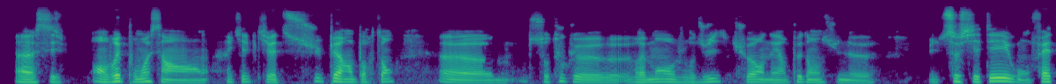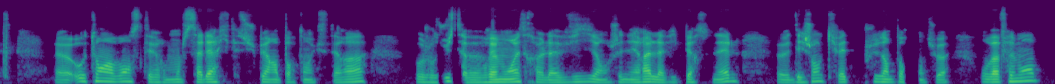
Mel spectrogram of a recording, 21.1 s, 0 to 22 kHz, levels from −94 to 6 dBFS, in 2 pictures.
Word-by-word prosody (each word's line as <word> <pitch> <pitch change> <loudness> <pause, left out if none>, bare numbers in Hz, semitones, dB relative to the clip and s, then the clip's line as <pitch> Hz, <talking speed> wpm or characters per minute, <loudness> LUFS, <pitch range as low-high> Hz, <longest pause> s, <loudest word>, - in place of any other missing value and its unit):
Heu, 120 -2 +4
c'est 115 0 -4 0.3
en - - +3
vrai 145 +5 +7
pour 125 -3 -8
moi 140 +2 +2
c'est 130 - -2
un 105 -1 0 0.2
équilibre 130 +1 -6
qui - - -3
va - - +6
être 110 - -1
super 145 -2 +2
important, 125 +3 -3 0.4
hem, 105 -3 -1 0.2
surtout 150 +4 -6
que, 110 -5 -3
vraiment 120 +3 -1
aujourd'hui 120 +5 -6
tu - - -9
vois, 120 -1 0
on 115 -2 -2
est 110 - -2
un 105 0 -3
peu 125 +4 -5
dans 115 -3 -3
une, 110 -1 -7
heu, 95 +2 -8 0.5
une 110 - -12
société 145 +4 +5
où 130 -4 -4
en 105 - -9
fait, 135 +3 +1 0.5
heu, 110 0 +1
autant 150 0 +2
avant 140 +2 +1
c'était 120 - -3
vraiment 115 +1 -5
le 120 - -4
salaire 120 +1 +6
qui - - -7
était - - -12
super 120 -2 0
important 115 0 -3
et - - -11
cetera, 125 +8 0 0.5
aujourd'hui 115 +6 -1
ça - - +1
va 110 0 -2
vraiment 120 +3 +6
être 125 -4 0
la 110 -1 +2
vie 125 +4 -3
en 110 -1 -2
général, 115 +3 +3
la 115 - +4
vie 110 0 -11
personnelle, 125 +5 0 0.4
heu, 110 -1 -2
des 110 0 0
gens 145 +7 +5
qui - - -3
va 125 - +3
être 125 - -5
plus 135 - -5
important 120 -3 -2
tu - - -11
vois? 110 - -1 0.3
On 125 - -4
va 125 - +9
vraiment 160 +6 0
120 Hz, 200 wpm, -27 LUFS, 110-130 Hz, 0.5 s, va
